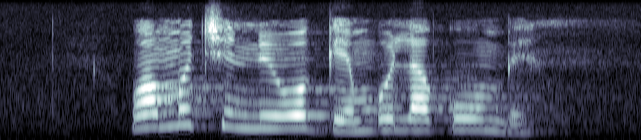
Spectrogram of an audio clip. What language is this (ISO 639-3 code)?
tso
